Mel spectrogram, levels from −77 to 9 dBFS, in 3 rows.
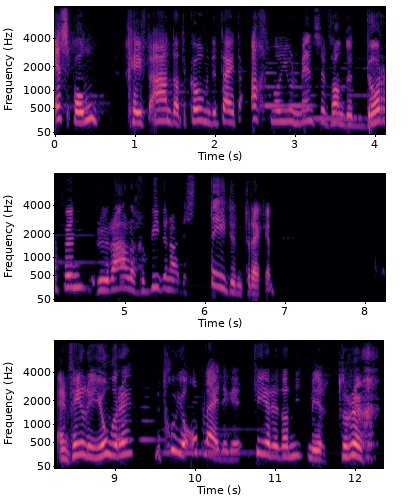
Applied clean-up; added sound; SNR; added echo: classical method spectral subtraction.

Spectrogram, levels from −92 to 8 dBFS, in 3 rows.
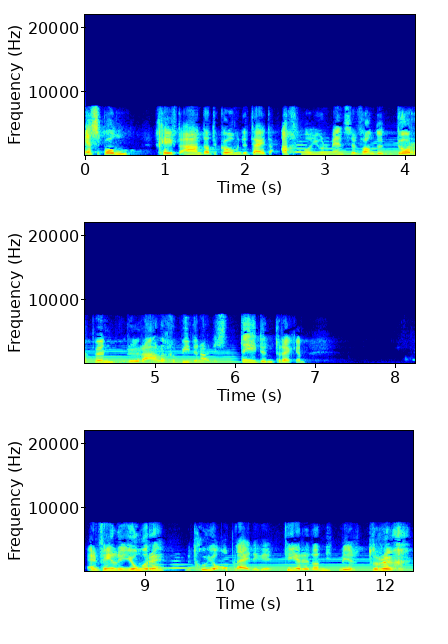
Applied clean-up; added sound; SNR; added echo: none; Wind instrument, woodwind instrument; 16 dB; none.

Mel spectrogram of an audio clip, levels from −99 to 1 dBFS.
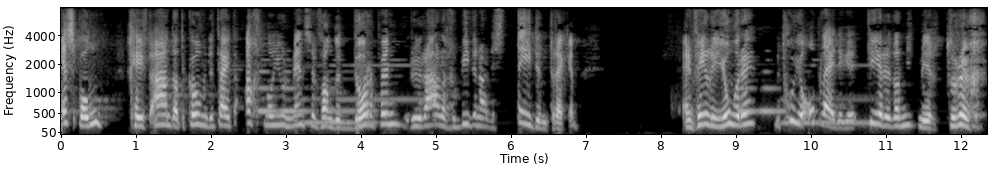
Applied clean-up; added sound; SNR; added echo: classical method Wiener filter.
